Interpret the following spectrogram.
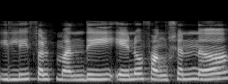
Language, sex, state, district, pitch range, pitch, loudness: Kannada, female, Karnataka, Raichur, 225-240 Hz, 230 Hz, -16 LUFS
